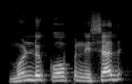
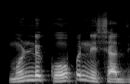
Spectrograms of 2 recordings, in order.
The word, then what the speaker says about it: मुंडकोपनिषद: गलती हो रही है मुंडकोपनिषद यह हमारा सही उच्चारण होगा इसका मुंडकोपनिषद यह हमारा सही उच्चारण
